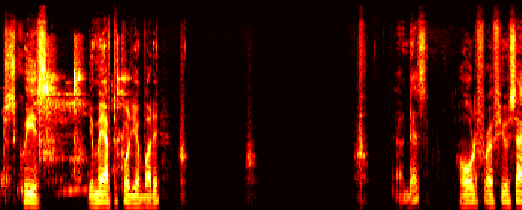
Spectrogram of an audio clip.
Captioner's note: exhales three times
